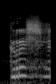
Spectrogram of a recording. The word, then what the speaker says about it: कृष्ण: नाम रखा गया कृष्ण कृष्ण कहने में जीभ घूमती है बोलो घूमी जिसकी नहीं घूमी गलत बोल रहा है सही उच्चारण करोगे तो घूमेगी तो भगवान का नाम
